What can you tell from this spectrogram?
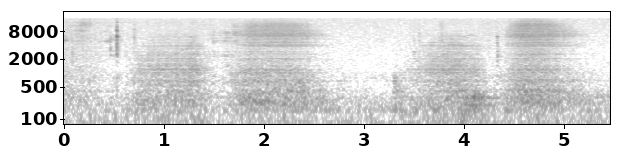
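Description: Close-up breathing through the nose: about three slow breaths, with a couple of faint clicks from plastic model parts being handled.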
